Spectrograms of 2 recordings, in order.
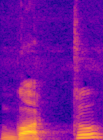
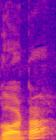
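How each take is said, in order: First: Both words are said separately and in full. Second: The words are run together as gotta.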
